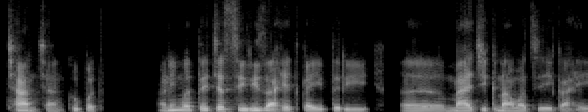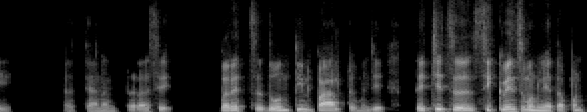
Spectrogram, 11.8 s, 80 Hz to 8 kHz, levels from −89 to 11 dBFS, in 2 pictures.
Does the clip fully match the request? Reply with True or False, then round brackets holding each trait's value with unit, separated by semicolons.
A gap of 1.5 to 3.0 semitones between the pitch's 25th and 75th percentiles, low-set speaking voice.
False (3.4 semitones; 110 Hz)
